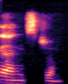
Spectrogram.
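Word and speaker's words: ångström: इसका प्रोनाउंसिएशन होता है, ए के ऊपर ऐसा छोटा सा सर्किल होगा, इसको बोलते हैं हम लोग एंगस्ट्रम।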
